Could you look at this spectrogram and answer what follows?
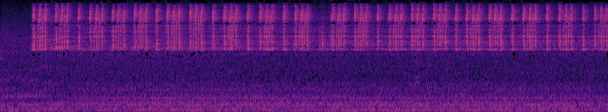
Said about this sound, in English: Yeah, it was nicknamed the Disco Beat Cicada by David Lane. It clicks a lot more than the chorus and the clapping cicada.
